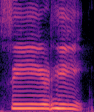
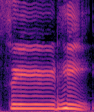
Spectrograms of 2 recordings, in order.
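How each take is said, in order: Both takes have the same delivery.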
